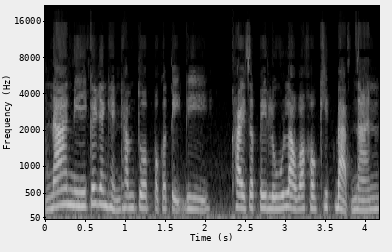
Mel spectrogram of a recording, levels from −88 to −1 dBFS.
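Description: Throughout, the speech sounds rough and grainy, with a noisy texture over the tones but no muffling, as content reaches about 20.2 kHz. The likely cause is Opus compression in music mode at a low bitrate near 16 kbps, refilling bit-starved bands with noise.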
